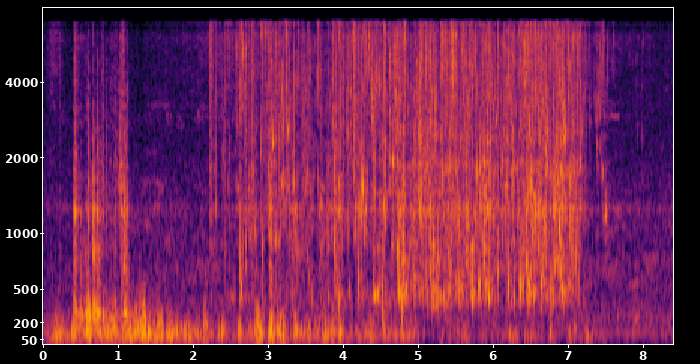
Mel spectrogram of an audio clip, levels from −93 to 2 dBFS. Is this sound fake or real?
real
